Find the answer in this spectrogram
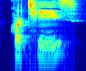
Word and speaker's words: Cortese: I'm your host, James Kelly, and today our guest is Joe Cortese.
